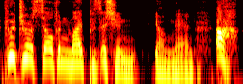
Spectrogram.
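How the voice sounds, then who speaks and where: Man acting out a middle-aged storybook gentleman, high-pitched, agitated, muddled, apologetic, rambling, very animated intonation. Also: unhurried, no room sound, studio quality, full character voice. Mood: flustered, pleading. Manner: agitated, wordy, stumbling and correcting himself.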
